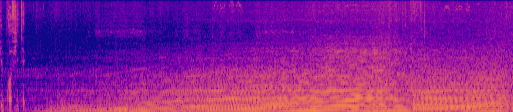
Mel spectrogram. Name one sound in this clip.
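A car engine drones steadily from inside the car, slowly rising.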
